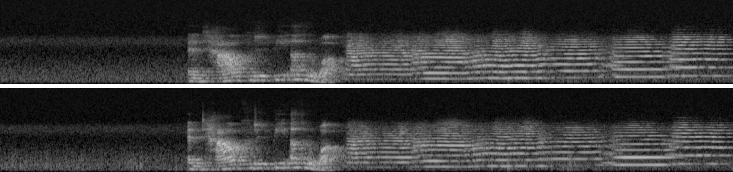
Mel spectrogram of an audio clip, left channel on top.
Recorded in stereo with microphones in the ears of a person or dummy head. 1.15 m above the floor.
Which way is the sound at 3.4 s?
35° left (ahead or behind).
